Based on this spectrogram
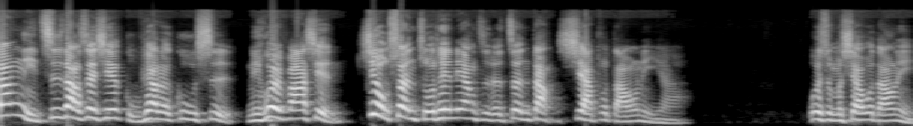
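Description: Against a quiet background, a man with a Taiwanese accent speaks in an animated tone, high in pitch, with lively intonation. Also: moderate pace. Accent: Taiwanese Mandarin. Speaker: stock market analyst and show host. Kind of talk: financial analysis show with sales pitch. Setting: studio. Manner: animated, persuasive, colloquial.

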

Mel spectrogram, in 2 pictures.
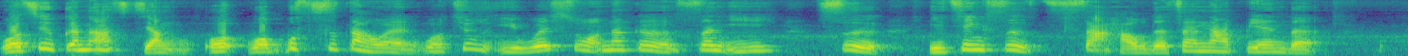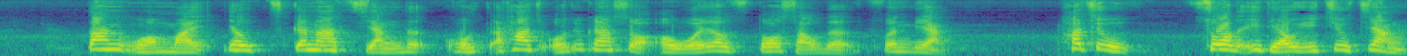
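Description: A woman with a fairly high voice swings her pitch very widely. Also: moderate pace. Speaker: cooking show host. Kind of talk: cooking tutorial; testimony. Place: kitchen. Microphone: lapel.

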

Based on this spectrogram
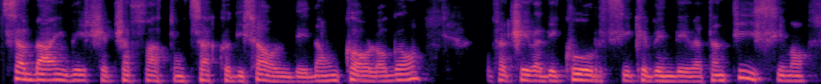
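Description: A woman speaks with fairly even intonation and a very deep, low pitch. The background is quiet. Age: 80s+. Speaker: family constellation facilitator, former teacher. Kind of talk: interview; interview answer. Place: home room. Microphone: webcam.

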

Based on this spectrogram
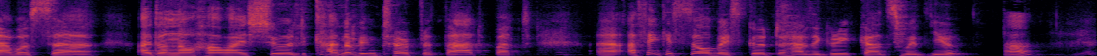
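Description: A woman's fairly even intonation and moderate pace are heard with a quiet background. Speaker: guest. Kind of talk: lecture. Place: hall.

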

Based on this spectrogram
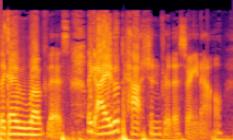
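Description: Over faint background noise, a woman talks at a fairly quick pace.

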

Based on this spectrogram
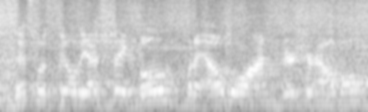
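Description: There is loud noise behind the speaker. He is a man talking at a moderate pace. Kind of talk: casual vlog chat. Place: farm machine. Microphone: phone near.

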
